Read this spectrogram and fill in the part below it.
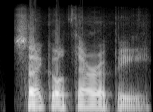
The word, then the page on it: psychotherapy: American English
